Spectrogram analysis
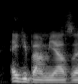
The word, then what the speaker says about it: Ege Bamyasi: we go any further eggy bam user is a turkish word it's quite difficult to say there are many different ways people seem to pronounce this record this is the way I'm going with I've done my research and this is what I've ended up on let's not have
